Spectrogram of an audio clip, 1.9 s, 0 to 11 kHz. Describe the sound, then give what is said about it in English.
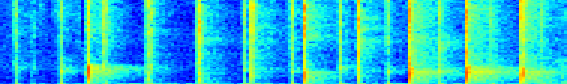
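A short burst of hand clapping, a few people applauding with quick, uneven claps that grow slightly louder toward the end, without any talking. “I'm going to go a bit old school here and say 50s round of applause”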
